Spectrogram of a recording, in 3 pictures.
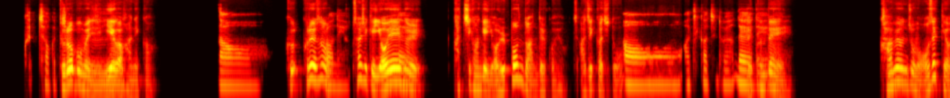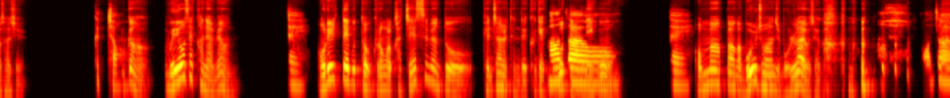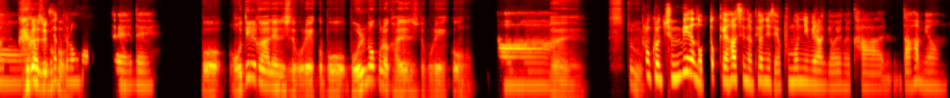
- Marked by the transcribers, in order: tapping; laughing while speaking: "제가. 그래 가지고"; laugh; teeth sucking
- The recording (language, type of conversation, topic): Korean, podcast, 가족 관계에서 깨달은 중요한 사실이 있나요?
